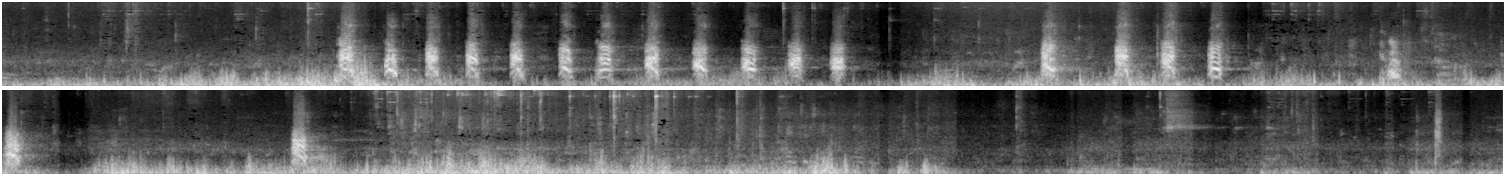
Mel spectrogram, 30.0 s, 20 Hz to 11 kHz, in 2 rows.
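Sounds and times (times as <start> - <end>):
dog barking: 3.4 - 8.5, 10.4 - 12.3, 15.0 - 15.4, 17.9 - 18.3.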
